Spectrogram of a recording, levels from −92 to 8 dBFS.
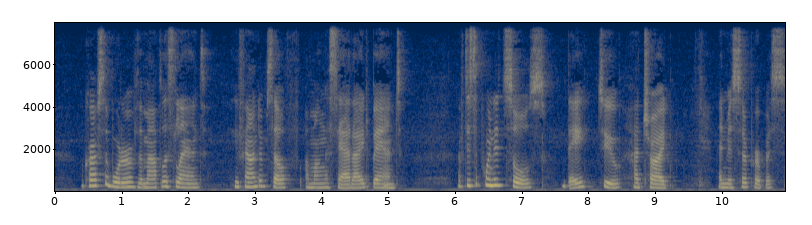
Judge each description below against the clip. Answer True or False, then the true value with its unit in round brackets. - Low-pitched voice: False (200 Hz)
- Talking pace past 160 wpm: False (140 wpm)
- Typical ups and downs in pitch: True (3.9 semitones)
